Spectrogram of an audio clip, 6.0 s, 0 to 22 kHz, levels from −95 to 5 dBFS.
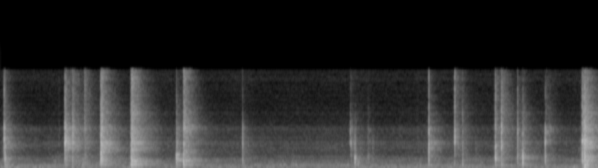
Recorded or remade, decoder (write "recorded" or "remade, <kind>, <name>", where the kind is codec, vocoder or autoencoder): remade, codec, SNAC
